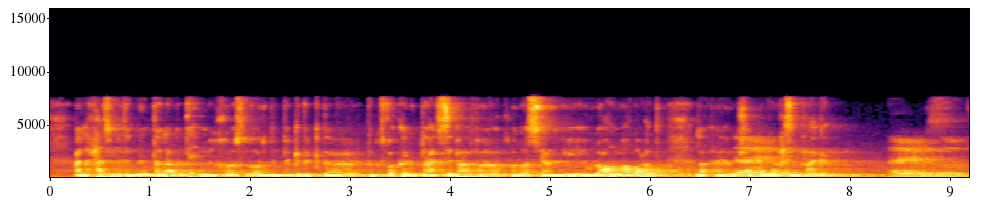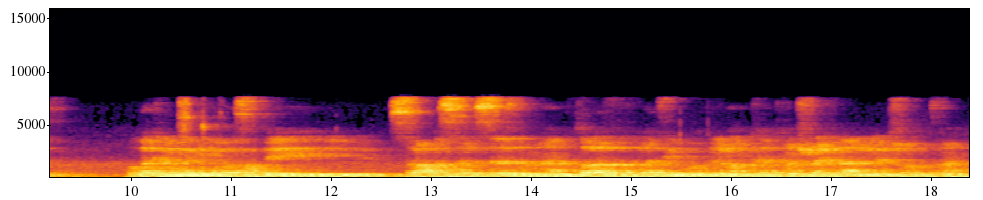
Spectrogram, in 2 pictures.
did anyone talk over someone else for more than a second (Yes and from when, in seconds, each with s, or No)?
No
